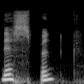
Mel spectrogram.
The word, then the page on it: nespng: Mi'gmaq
